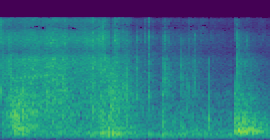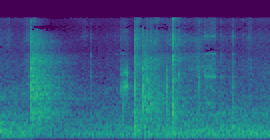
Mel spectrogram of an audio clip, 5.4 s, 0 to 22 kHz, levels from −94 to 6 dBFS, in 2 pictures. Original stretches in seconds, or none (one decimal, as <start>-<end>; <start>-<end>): 0.0-0.6; 2.4-5.4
